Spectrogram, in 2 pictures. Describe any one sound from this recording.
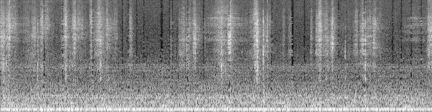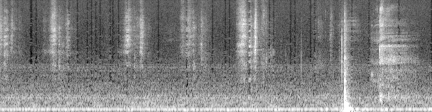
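Trading cards shuffle and slide against each other in a pair of hands.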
